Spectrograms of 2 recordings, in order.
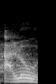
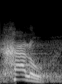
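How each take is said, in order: First: The word starts without an h sound. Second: The word starts with an audible h sound. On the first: The speaker calls it wrong. "c'est pas hello, non" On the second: The speaker calls it right. "Il faut prononcer le H qui est devant le nom"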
